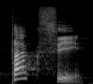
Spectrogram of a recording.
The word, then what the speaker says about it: Taxi: Hey, Taxi! Isso mesmo, a pronúncia de táxi em alemão é igual ao nosso táxi no português.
